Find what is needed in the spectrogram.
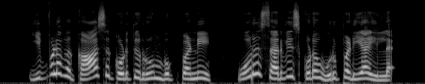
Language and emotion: Tamil, angry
